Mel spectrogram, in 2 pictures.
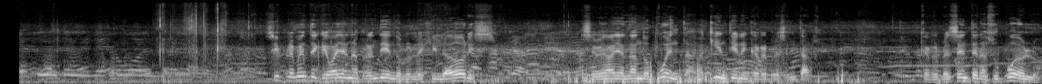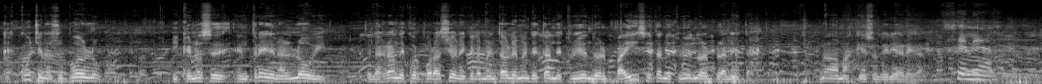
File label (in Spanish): Nota de voz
